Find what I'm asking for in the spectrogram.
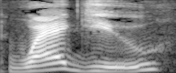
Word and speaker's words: Wagyu: Wagyu, yes, that's how you pronounce it.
